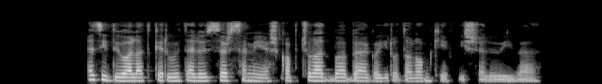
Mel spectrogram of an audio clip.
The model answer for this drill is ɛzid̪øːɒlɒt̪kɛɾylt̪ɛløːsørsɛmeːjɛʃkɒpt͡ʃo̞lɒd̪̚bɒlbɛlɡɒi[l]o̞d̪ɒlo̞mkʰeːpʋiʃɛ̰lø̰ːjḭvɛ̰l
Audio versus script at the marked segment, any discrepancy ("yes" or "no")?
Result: yes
